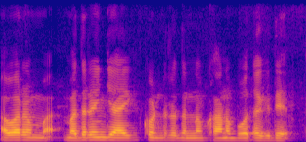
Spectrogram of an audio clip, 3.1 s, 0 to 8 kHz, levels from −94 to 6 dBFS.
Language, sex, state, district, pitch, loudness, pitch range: Kannada, male, Karnataka, Koppal, 135 Hz, -19 LUFS, 130-140 Hz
